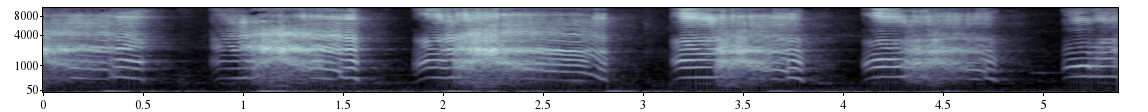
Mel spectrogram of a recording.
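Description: A baby cries loudly in repeated wailing bursts, about five rising-and-falling cries separated by short gasping pauses.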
